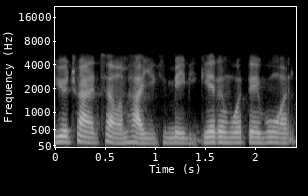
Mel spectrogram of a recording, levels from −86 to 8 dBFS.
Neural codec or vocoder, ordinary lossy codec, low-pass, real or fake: vocoder, 22.05 kHz, 80 mel bands, HiFi-GAN; Opus, 16 kbps; 5.4 kHz; fake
